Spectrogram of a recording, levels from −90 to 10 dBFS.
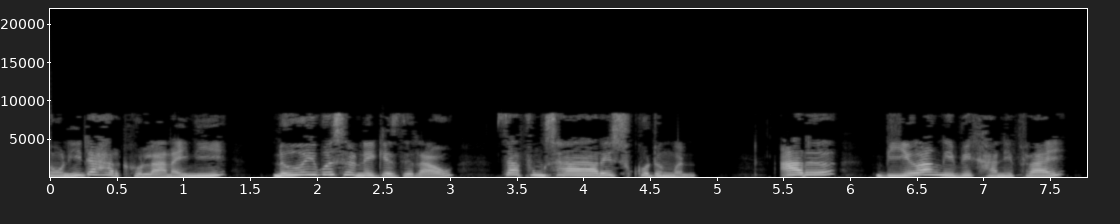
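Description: Transcoding between lossy codecs runs throughout: nothing above 8.3 kHz, with two layers of smeared, swirly artefacts, likely a low-rate MP3 re-encoded as AAC.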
